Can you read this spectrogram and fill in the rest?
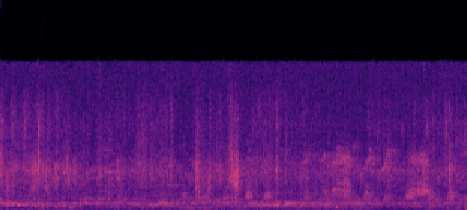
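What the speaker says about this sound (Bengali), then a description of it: "এখানে আছে সব পায়রাগুলো, সব এখানে আছে, এখন সব খাবার খাচ্ছে" Pigeons feed together, their soft cooing and shuffling carrying on steadily at close range, with a few duck quacks mixed in.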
